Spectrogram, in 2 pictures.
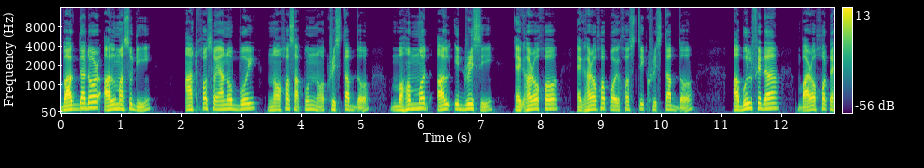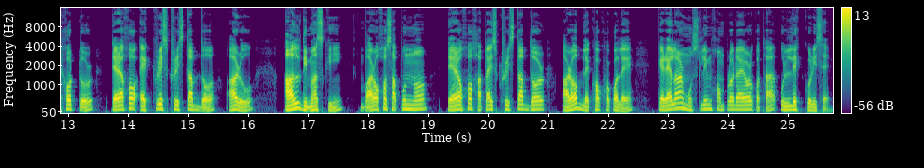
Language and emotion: Assamese, neutral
